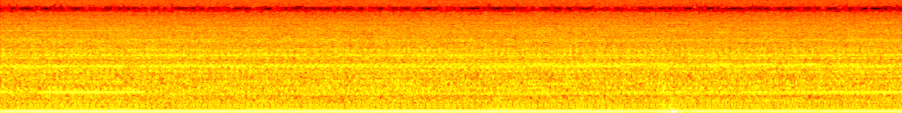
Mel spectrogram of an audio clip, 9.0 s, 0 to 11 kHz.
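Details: Honda S2000 after heavy smoking and broken parts, started with new belt installed and AC bypassed: smooth, even idle with steady low rumble, about four pulses a second, no knocks or squeals; runs and drivable, though a fault code appeared.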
